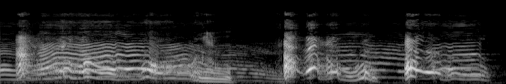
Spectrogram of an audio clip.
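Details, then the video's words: Pair of husky brothers loudly trading vocalizations, seemingly arguing; long, wavering, whiny howls sweep up and down in pitch, then three short emphatic bursts of yowling follow after a brief lull. "dogs argue over who’s turn it is to talk!!"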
